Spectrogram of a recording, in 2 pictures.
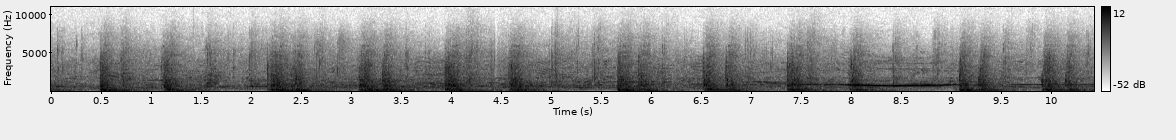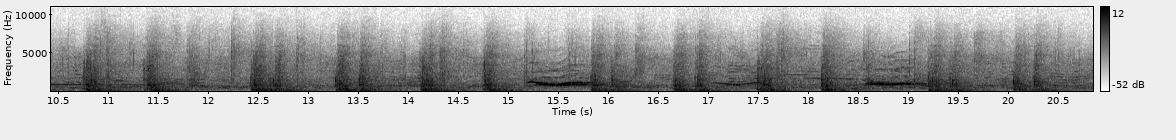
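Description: A step team stomping and clapping in unison, a steady rhythm of heavy thuds about one to two a second, with voices chanting along. A long high held call comes near the middle, and a few short sliding calls come near the end.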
